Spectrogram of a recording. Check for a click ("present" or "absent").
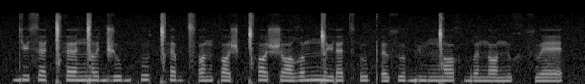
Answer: present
